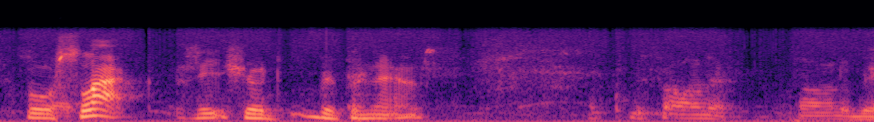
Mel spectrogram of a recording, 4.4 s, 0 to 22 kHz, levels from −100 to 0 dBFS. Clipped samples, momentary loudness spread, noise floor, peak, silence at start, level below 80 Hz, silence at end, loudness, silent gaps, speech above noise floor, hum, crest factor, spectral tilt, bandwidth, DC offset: under 0.1%; 26 LU; -47 dBFS; 0 dBFS; 0.15 s; -52 dBFS; 0 s; -23 LUFS; none; 23 dB; none; 24 dB; -6.5 dB/octave; 8.6 kHz; 0.3%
